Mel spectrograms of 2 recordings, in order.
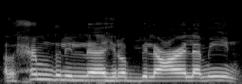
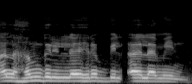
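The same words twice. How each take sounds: First: The throat sounds are made deep in the throat. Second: The throat sounds are made plainly, without depth. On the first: The speaker calls it right. "এভাবে বলাটা কি জরুরি নয়? ... গলার ভিতরে তো নিতে হবে" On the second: The speaker calls it wrong. "না ... এভাবে বলা যাবে?"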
